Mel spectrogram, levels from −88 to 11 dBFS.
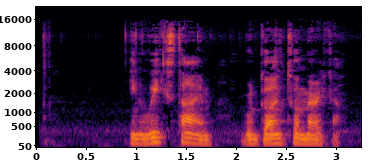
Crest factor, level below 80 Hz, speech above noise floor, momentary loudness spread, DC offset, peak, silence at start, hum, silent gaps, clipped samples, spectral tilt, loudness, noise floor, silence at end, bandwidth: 20 dB; -50 dBFS; 40 dB; 12 LU; under 0.1%; -2 dBFS; 0.05 s; none; none; under 0.1%; -4 dB/octave; -20 LUFS; -60 dBFS; 0.2 s; 16 kHz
